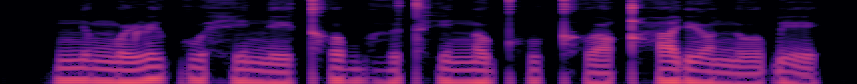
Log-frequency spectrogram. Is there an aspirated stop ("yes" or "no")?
yes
